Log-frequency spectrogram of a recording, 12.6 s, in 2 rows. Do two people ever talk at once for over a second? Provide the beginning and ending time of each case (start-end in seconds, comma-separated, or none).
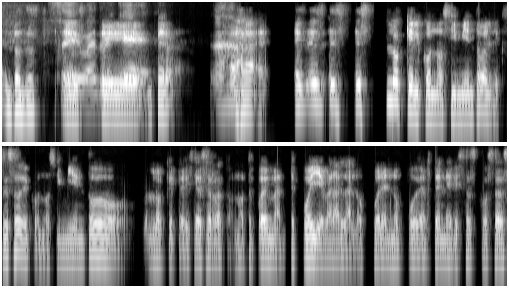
0.6-1.9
